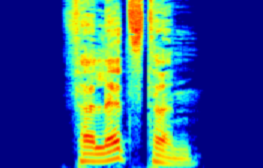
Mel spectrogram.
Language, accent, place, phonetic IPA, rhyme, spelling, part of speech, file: German, Germany, Berlin, [fɛɐ̯ˈlɛt͡stn̩], -ɛt͡stn̩, verletzten, adjective / verb, De-verletzten.ogg
- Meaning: inflection of verletzen: 1. first/third-person plural preterite 2. first/third-person plural subjunctive II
